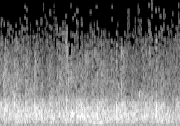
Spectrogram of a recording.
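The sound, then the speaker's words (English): An audience applauding in church, dense steady clapping from many hands at an even, moderate level for the whole stretch, with no voices rising above it. “Give the Lord a hand of applause in his house.”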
